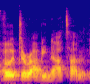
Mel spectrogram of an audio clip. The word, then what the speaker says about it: Avot D'Rabbi Natan: At 13, teaches Avot D'Rabbi Natan. Am I pronouncing that right? – Avot D'Rabbi Natan, yeah.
